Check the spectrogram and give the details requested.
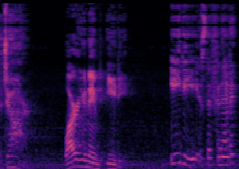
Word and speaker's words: EDI: airlock is a jar why are you named Ed Ed is the phonetic pronunciation of Ed di that is an acronym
